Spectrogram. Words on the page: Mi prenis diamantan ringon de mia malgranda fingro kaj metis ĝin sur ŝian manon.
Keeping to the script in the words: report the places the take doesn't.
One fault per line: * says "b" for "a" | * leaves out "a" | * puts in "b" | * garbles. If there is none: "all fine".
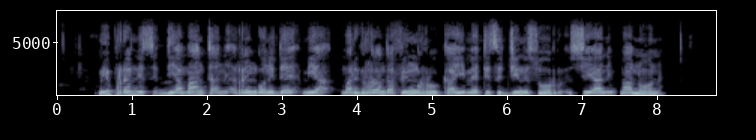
all fine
